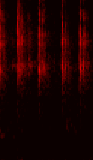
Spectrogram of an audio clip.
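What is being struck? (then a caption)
Plastic topwater fishing lure with internal rattle. A plastic topwater surface-walker fishing lure with a single plastic rattle inside is shaken, giving four quick, bright, high-pitched rattling clicks. Its rattle is more subtle than that of a lure with two rattles.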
